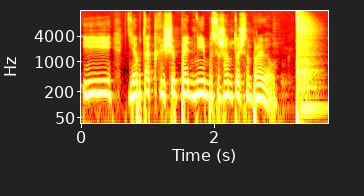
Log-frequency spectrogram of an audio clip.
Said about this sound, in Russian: Нет, ты открыл пиво корона. Открой еще одну.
